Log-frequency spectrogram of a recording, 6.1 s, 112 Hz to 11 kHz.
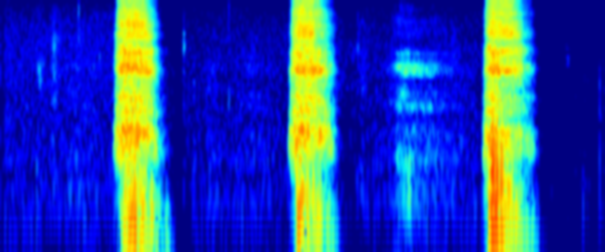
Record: {"exhalation_length": "6.1 s", "exhalation_amplitude": 32767, "exhalation_signal_mean_std_ratio": 0.26, "survey_phase": "beta (2021-08-13 to 2022-03-07)", "age": "18-44", "gender": "Female", "wearing_mask": "No", "symptom_none": true, "symptom_onset": "6 days", "smoker_status": "Never smoked", "respiratory_condition_asthma": false, "respiratory_condition_other": false, "recruitment_source": "REACT", "submission_delay": "7 days", "covid_test_result": "Negative", "covid_test_method": "RT-qPCR", "influenza_a_test_result": "Negative", "influenza_b_test_result": "Negative"}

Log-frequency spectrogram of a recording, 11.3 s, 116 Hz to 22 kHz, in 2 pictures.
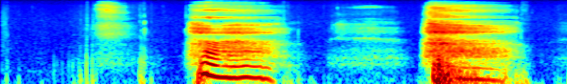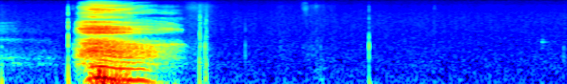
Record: {"exhalation_length": "11.3 s", "exhalation_amplitude": 6725, "exhalation_signal_mean_std_ratio": 0.35, "survey_phase": "beta (2021-08-13 to 2022-03-07)", "age": "45-64", "gender": "Female", "wearing_mask": "No", "symptom_cough_any": true, "symptom_runny_or_blocked_nose": true, "symptom_shortness_of_breath": true, "symptom_abdominal_pain": true, "symptom_fatigue": true, "symptom_fever_high_temperature": true, "symptom_headache": true, "symptom_other": true, "smoker_status": "Never smoked", "respiratory_condition_asthma": false, "respiratory_condition_other": false, "recruitment_source": "Test and Trace", "submission_delay": "1 day", "covid_test_result": "Positive", "covid_test_method": "LFT"}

